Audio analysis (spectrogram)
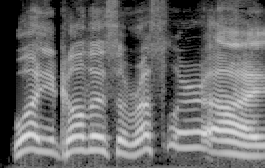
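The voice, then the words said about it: Bad old Jewish man impression. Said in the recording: “My old Jewish man, terrible impression.”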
